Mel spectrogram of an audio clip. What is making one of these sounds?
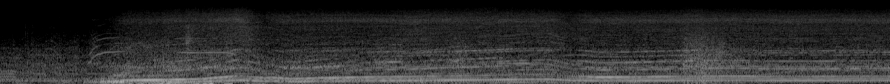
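A motorcycle engine starts, revs up and down, and then runs steadily while riding.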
